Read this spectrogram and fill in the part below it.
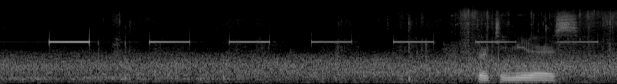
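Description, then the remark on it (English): A handheld avalanche transceiver beeps steadily during a mock search at the start of ski season, a short high-pitched tone repeating about once per second, six or seven times, over a constant rushing background noise with a brief harmonic sound near the end. “I pull out the transceiver, I check the batteries, and I go through a mock search.”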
